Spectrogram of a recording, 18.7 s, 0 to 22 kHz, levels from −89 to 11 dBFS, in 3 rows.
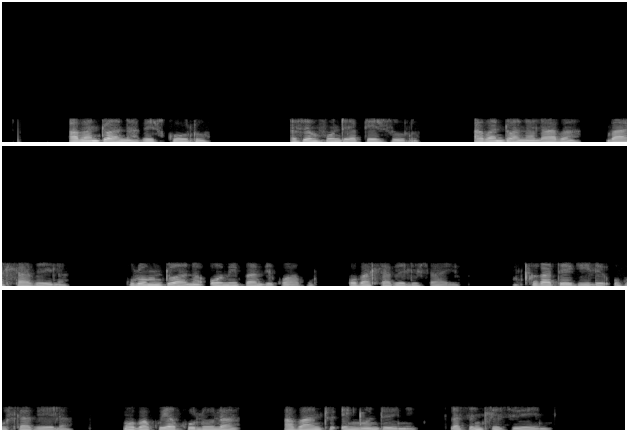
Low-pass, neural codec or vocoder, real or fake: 3.6 kHz; vocoder, 44.1 kHz, 80 mel bands, Vocos; fake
